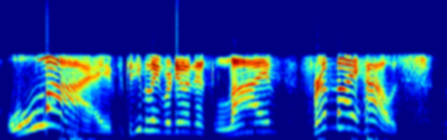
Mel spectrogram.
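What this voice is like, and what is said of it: Loud, energetic radio delivery. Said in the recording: “I'm talking so loud.”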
